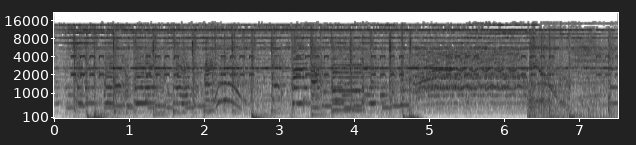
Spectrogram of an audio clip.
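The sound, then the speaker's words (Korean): A telephone rings as a wake-up call on the FM Days radio morning-call service, a bright, melodic ringtone, loud and steady over a musical backing, with a few deep thumps recurring every couple of seconds and no voices. “FM 데이즈 모닝콜 서비스 조우종입니다.”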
